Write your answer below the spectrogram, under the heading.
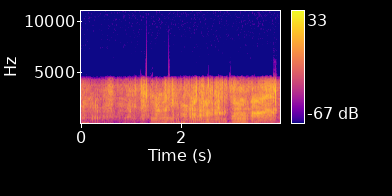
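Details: Boston Terrier at Mont-Cumming, Chibougamau, Quebec, gives rough, gruff barks and grumbling noises in quick, irregular bursts.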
